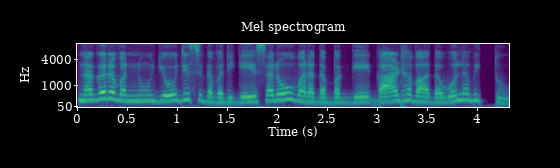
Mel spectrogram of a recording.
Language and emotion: Kannada, neutral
